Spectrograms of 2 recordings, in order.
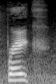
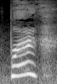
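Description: First: The word is said calmly, without panic. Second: The word is said with panic in the voice.

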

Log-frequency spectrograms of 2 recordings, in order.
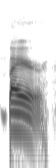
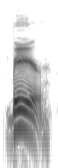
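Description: First: The 'air' sound is stretched and emphasized. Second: It is said in a far northern accent. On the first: This is the speaker's own way of saying it. "I would say it like bear, like an emphasis on the air" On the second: This is how people far up north say it. "like way up north, they would be like"

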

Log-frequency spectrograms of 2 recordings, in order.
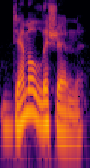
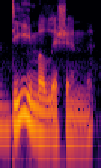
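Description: First: The first syllable sounds like 'dem'. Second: The first syllable sounds like 'deem'.

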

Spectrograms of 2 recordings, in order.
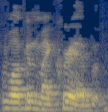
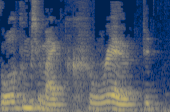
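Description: First: It is said in a cheerful TV-host voice. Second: It is said in a spooky Crypt Keeper voice.

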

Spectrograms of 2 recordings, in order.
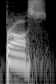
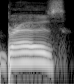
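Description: First: The vowel is short, rhyming with Ross. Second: The vowel is long, rhyming with rose. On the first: "Bros is pronounced like Ross" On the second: "Though bros sounds so much better"

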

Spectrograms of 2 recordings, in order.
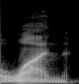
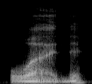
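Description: First: It is said at a louder, normal volume. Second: It is said softly, at low volume.

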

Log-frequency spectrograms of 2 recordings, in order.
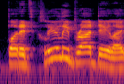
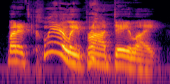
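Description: First: It is said in a natural reading voice. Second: It is said in a put-on character voice.

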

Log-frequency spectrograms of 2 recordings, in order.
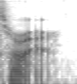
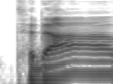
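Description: First: The name is said in an English-like way. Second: The name is said in a French-like way. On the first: The speaker calls it wrong. "But I'm going to say Tarar" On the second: The speaker calls it right. "They sounded more like ta-da"

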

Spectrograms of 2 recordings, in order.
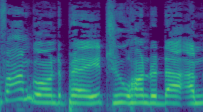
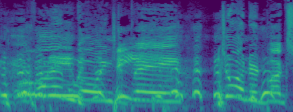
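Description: First: It is said in the speaker's own voice. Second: It is said in an impersonated celebrity voice.

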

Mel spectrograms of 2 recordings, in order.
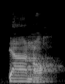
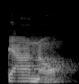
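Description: First: The name is said at normal speed. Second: The name is said slowly and drawn out.

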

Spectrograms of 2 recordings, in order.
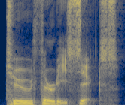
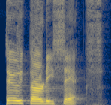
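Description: First: It is said in a deep, monotone voice. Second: It is said in a normal voice.

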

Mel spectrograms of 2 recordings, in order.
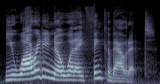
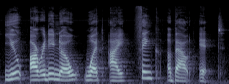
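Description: First: The words are linked together smoothly, without breaks. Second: The words are said separately, with breaks between them. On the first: "when I connect the words together, this is how it sounds" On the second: "without connected speech, meaning if I separate the words"

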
